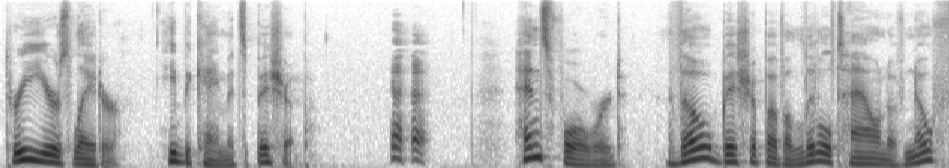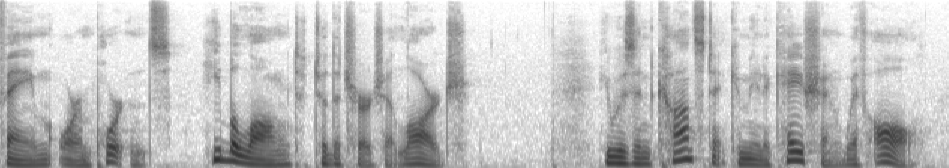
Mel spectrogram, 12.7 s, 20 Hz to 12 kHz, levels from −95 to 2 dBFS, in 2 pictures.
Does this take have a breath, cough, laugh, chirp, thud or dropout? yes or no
yes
